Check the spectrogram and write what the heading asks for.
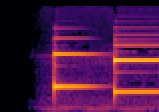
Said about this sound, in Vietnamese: Tiếng chuông cửa vang lên. Vi vội chạy ra mở cửa.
